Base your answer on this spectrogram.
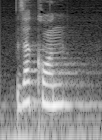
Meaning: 1. law 2. rule
- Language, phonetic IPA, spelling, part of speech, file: Belarusian, [zaˈkon], закон, noun, Be-закон.ogg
